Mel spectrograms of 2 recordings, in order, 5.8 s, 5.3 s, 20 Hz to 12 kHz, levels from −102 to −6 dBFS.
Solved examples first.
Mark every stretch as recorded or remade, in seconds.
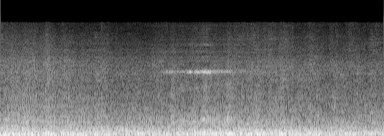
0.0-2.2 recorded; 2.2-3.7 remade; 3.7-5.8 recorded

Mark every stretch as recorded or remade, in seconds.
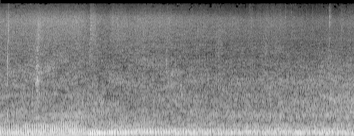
0.0-5.3 recorded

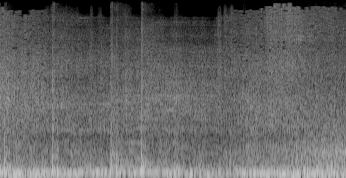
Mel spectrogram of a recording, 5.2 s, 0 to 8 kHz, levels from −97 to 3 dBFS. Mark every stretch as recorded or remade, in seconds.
0.0-0.7 recorded; 0.7-3.5 remade; 3.5-5.2 recorded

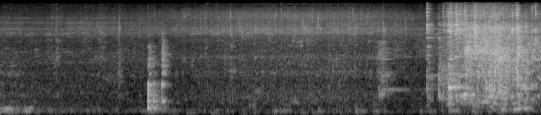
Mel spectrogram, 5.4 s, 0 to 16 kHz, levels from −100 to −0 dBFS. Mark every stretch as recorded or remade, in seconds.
0.0-1.1 recorded; 1.1-2.0 remade; 2.0-2.5 recorded; 2.5-3.1 remade; 3.1-5.4 recorded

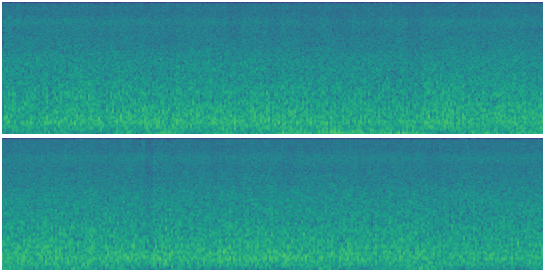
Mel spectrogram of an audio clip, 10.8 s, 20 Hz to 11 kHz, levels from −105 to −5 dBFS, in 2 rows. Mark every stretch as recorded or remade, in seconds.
0.0-3.9 recorded; 3.9-5.5 remade; 5.5-10.8 recorded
